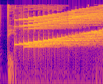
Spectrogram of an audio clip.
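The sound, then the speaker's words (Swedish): A telephone rings on a Swedish radio call-in show as a listener calls in: one bright, sustained electronic ring tone starts abruptly and holds steady, heard alone. “Det ringer hos Karlavagnen”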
